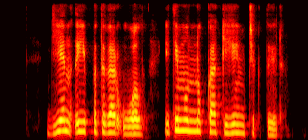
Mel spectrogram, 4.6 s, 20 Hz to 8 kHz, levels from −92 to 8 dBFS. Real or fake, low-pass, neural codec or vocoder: fake; 7.2 kHz; codec, 16 kHz, 4.8 kbps, FACodec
